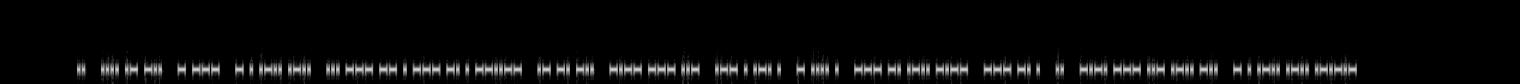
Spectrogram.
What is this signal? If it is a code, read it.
Morse code, heard as a keyed tone, about 52 wpm, 700 Hz. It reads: I HAD TO TELL SOMEONE, AND YOU WERE THE ONLY ONE I COULD TELL.
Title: Sentences from Top 1000 Words - Review Part 4 - 50wpm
